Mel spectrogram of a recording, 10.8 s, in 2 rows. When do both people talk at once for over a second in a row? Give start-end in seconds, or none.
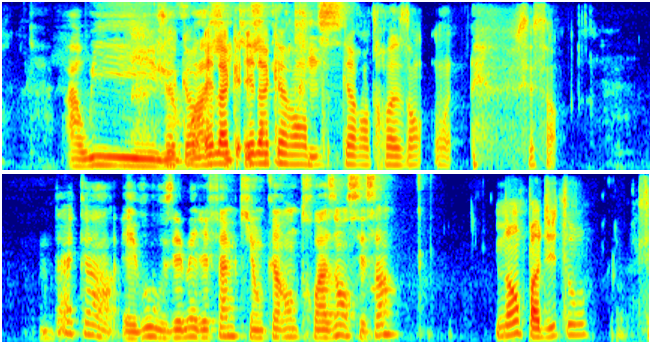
1.3-2.9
